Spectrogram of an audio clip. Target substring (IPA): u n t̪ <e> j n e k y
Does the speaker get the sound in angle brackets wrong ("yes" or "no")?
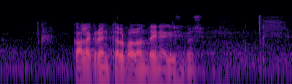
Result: no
